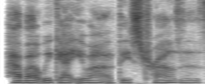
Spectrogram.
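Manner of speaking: soft seductive whisper; sexy whisper. Retold or imitated. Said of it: "whispers in his ear in a really sexy voice".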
